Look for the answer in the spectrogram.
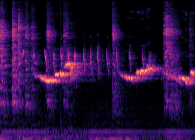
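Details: A caged white-rumped shama in breeding condition sings its mating song: rich, clear whistled phrases that slide and warble, broken by a few harsh rasping notes, with a faint steady hum behind.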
